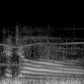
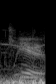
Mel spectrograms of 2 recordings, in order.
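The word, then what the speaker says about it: Kjar: Kajar. Oh, it's pronounced Care. We've recently been informed that it is pronounced Care.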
